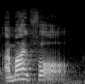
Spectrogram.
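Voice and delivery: high, loud imitation of a frightened kid; imitated child crying out. Scared son stuck on monkey bars to dad, imitated crying out. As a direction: wail it like a panicky little boy. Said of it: "he starts crying out to me".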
